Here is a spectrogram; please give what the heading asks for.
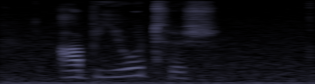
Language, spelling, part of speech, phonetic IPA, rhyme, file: German, abiotisch, adjective, [aˈbi̯oːtɪʃ], -oːtɪʃ, De-abiotisch.ogg
- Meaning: abiotic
